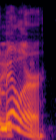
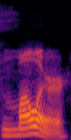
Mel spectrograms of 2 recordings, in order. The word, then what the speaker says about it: Muller: Pete, is it Muller or Miller? It's Muller. Muller. Muller. It's funny because my dad was Austrian, and in Austrian it's Muller with the two dots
